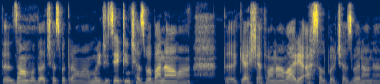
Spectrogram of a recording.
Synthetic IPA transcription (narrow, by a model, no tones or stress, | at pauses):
t̪ɨzaːmod̪oːt͡ʃʰɐsbɐt̪ɾãːʋãːnmɨd͡ʒit͡seːʈint͡ʃʰɐz̬bɐbɐnaːʋaːnt̪ɨ̰kʲaːʃt͡ʃʰɐ̰t̪ʰʋaːnãːnʋaːɾʲjaʔɐsɐlpɐt͡ʃʰɐz̬bɐɾaːnaː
